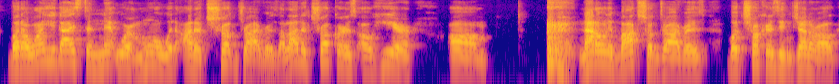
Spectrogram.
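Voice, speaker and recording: A man with a high-pitched voice speaks straight to his viewers in an informal advice monologue. He is emphatic and repeats his points, regularly checking that listeners understand him. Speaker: trucking business YouTuber giving advice.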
